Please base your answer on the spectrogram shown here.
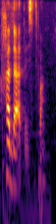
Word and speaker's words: ходатайство: да у нас бы поэтому правильно будет конечно ходатайство если у судей услышать ходатайство знаете что это их сленг пусть говорят как хотят а мы будем говорить правильно как словаре указано еще одно слово самое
